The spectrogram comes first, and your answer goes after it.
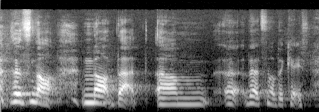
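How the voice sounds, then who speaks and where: A woman speaks with a slight non-native accent at a fairly high pitch. Her pace is fairly slow and her intonation lively. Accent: slight foreign accent in English. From Serbia. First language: Serbian. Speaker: professor. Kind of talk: lecture Q&A.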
